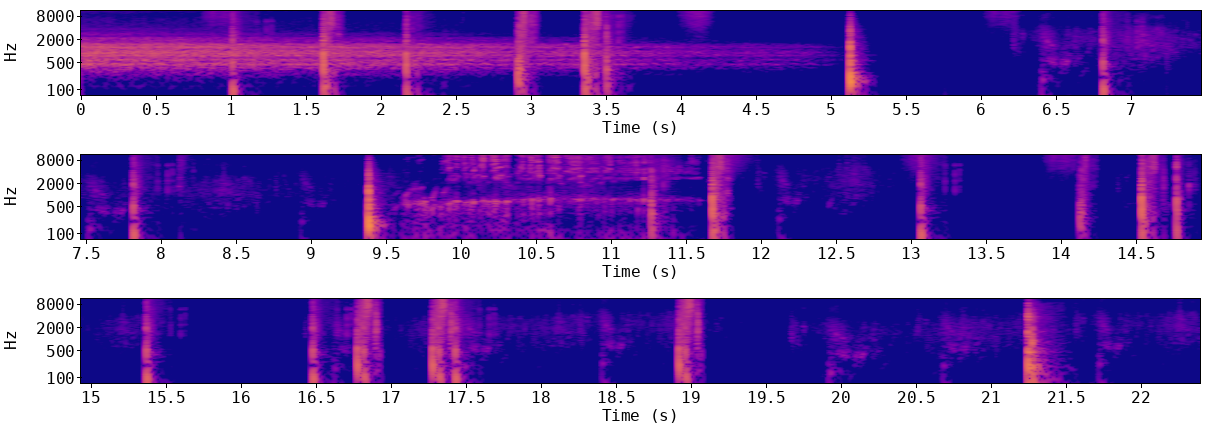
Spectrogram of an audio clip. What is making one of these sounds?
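Footsteps clack on stone in a cave.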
